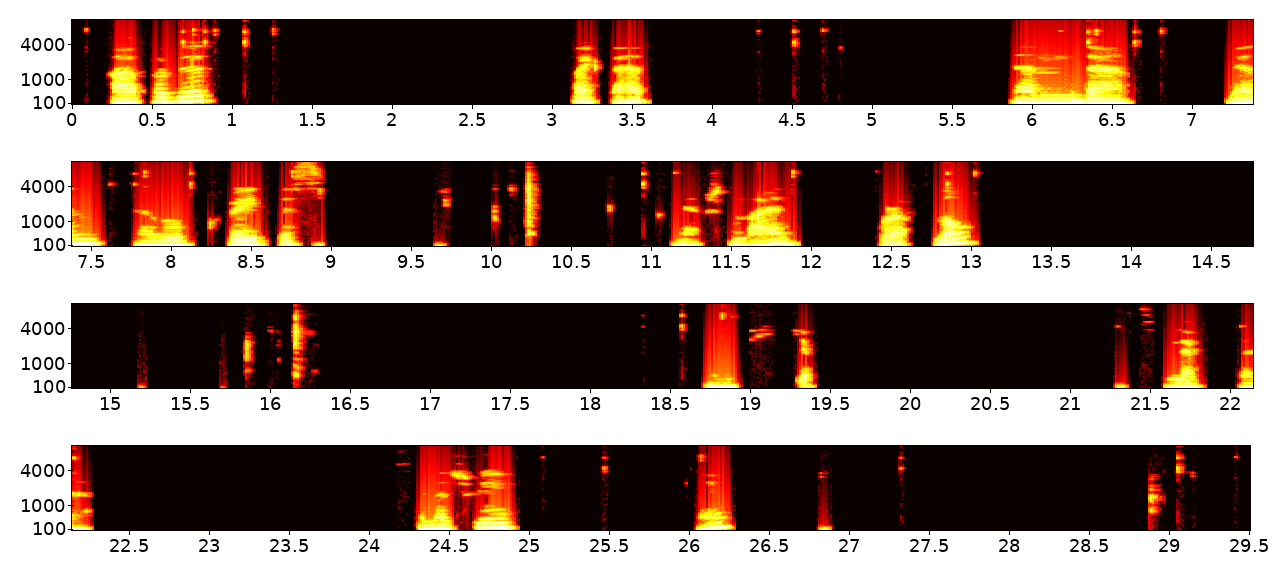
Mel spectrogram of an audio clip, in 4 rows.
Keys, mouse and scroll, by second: 0.8 shift+double click, 1.0 alt+double click, 4.4 alt+click, 4.8 alt+q, 4.8 click, 5.0 right click, 5.8 right click, 6.6 alt+click, 7.5 shift+click, 8.0 alt+click, 9.5 ctrl+alt+q, 10.9 alt+click, 12.8 alt+click, 13.2 Tab, 15.6 ctrl+alt+q, 16.0 ctrl+Return, 16.5 Return, 16.8 alt+click, 17.1 alt+click, 17.3 right click, 18.5 alt+click, 25.4 alt+click, 27.2 ctrl+shift+click, 29.0 alt+click.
